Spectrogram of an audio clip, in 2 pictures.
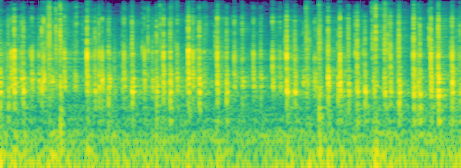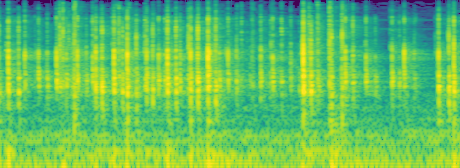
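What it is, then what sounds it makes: Plastic mechanical keyboard being typed on. Both hands type fast with their fingertips on a full-size Corsair RGB-backlit mechanical keyboard with plastic keycaps. A rapid, steady stream of sharp, bright clacks is heard, each dying out almost instantly with very little low-end thump.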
